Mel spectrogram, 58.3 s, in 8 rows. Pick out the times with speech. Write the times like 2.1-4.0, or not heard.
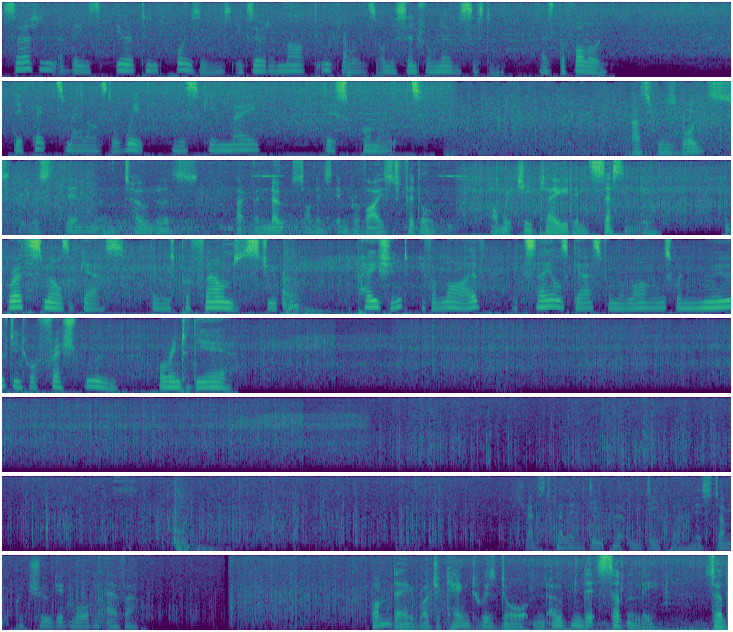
0.0-6.0, 7.3-11.6, 13.5-21.1, 21.8-31.5, 48.9-52.5, 54.7-58.2.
